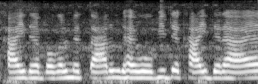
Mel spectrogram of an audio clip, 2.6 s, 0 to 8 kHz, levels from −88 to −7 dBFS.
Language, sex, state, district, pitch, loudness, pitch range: Hindi, female, Bihar, Vaishali, 230 Hz, -11 LUFS, 225-235 Hz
